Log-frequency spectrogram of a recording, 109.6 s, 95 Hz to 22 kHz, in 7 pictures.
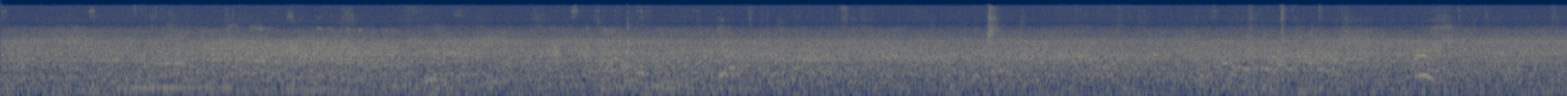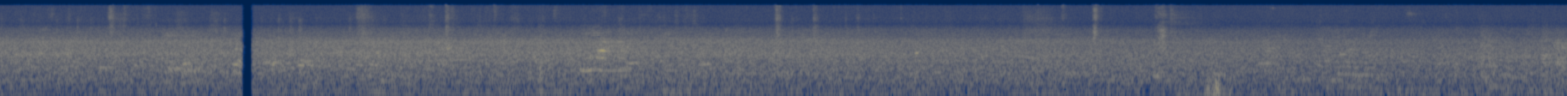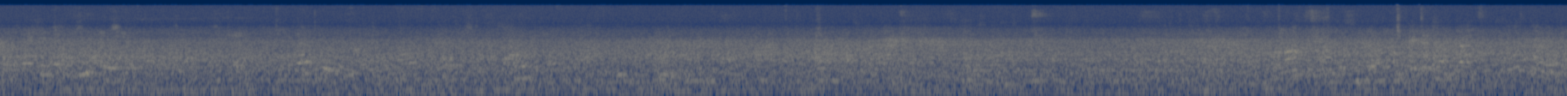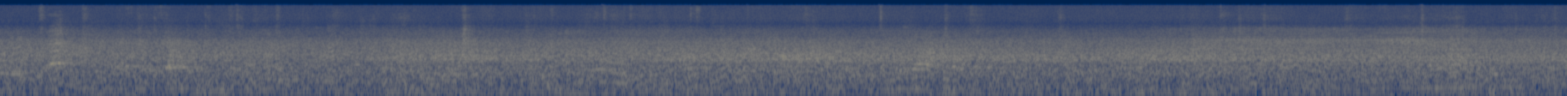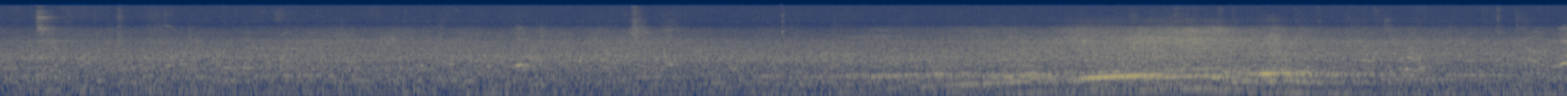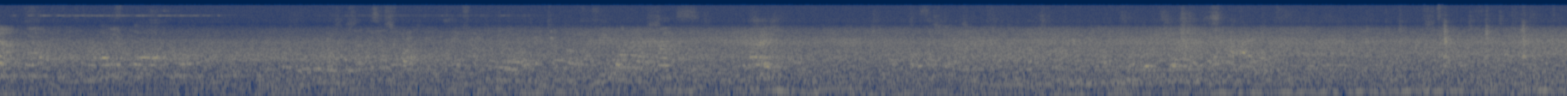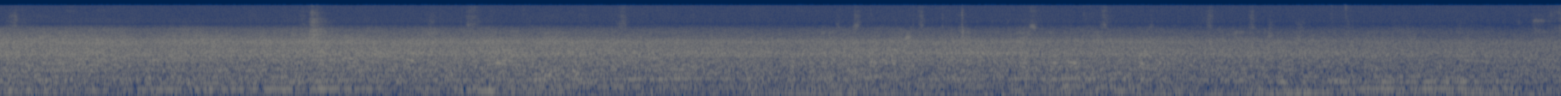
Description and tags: Townhall Tower Hannover
The magnificent New Town Hall was built at the beginning of the 20th
century. From the top one has a brilliant view. To record the town from
above would be brilliant on a day without wind. This is only a short
track. I used my Soundman OKMs and Sharp Minidisk MD-DR 470H.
